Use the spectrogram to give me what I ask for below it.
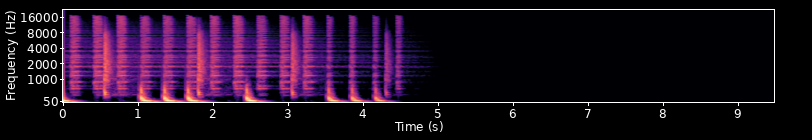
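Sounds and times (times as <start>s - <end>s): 
trap beats: 0.0s - 4.5s.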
